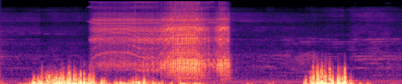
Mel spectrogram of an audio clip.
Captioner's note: drill whirring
